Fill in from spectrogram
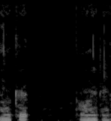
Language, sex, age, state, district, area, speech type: Malayalam, male, 60+, Kerala, Malappuram, rural, spontaneous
